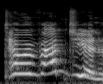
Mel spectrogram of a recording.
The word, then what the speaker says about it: Taravangian: Tavgarian? I can't read his name, so I just shorten it to Tavman. – Taravangian? – Taravangian! Is that how you say it? – Yes, Taravangian from Stormlight.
